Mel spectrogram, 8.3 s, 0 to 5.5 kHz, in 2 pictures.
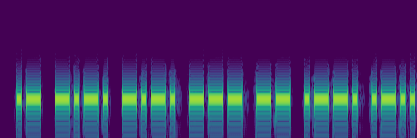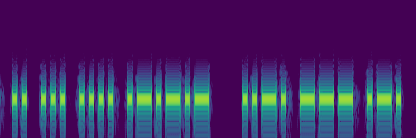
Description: Morse code, heard as a keyed tone, about 25 wpm, 600 Hz. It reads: ACCOMPLISH. FOR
